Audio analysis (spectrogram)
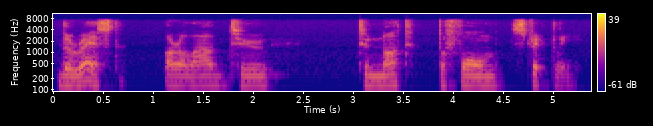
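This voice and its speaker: A man's voice: mid-range voice, little pitch movement, takes it slowly, mellow. South African man explaining, slightly dull audio. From South Africa, born and raised in Cape Town. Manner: academic, didactic, checks understanding with "right?". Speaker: interview guest, educator. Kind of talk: explanatory live interview talk.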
